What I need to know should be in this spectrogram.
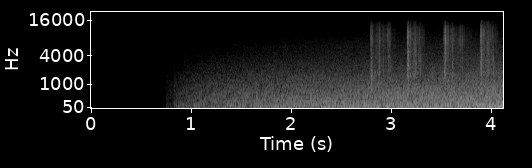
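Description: Footsteps tread on dirt.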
